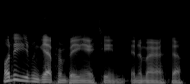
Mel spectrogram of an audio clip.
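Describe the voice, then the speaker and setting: A man's voice: sits low, sing-song, very fast, dry recording, studio quality. A man in his twenties streaming his own game, chatting casually with viewers, rambling with frequent ums and restarts. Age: 20s. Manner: rambling, lots of ums and restarts, reads chat aloud. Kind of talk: casual live-stream chat.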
